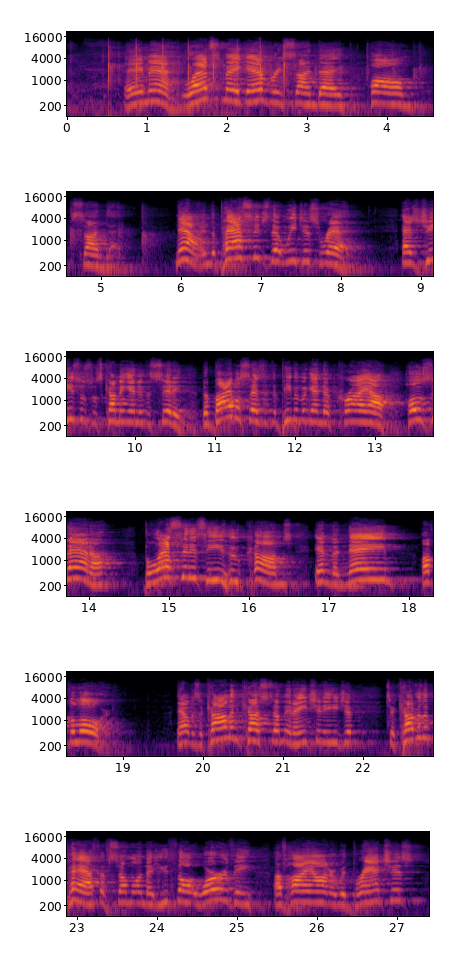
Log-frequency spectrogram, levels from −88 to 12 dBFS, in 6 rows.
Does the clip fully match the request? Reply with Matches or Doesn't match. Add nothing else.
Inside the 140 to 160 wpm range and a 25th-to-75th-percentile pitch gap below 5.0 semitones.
Matches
